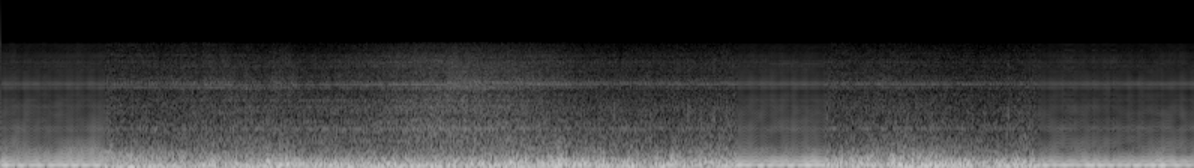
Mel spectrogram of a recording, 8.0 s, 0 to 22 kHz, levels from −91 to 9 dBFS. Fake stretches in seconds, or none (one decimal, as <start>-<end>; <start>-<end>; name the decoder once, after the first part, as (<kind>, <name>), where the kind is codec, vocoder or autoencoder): 0.0-0.7 (vocoder, Vocos); 4.9-5.5; 6.9-8.0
